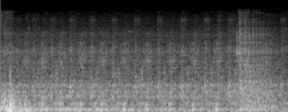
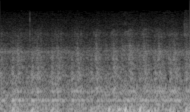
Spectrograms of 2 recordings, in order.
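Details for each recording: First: Yamaha golf cart engine cranking on battery with the choke: slow even cranking with one sharp pop, a single firing, so only a little fuel reaches the cylinder; fuel starvation, main jet issue suspected. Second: Yamaha golf cart engine warm, after a carburetor bowl and top jet flush and air-fuel screw adjustment, driving under load: steady low chugging with even firing pulses, picks up cleanly, no missing or popping; normal running under load.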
